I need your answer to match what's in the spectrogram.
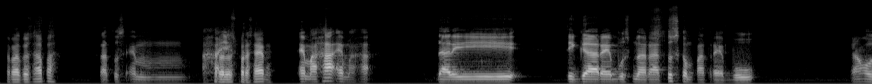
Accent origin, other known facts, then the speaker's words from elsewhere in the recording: Indonesia; Kita sih sebagai orang Indo yang diajarin untuk sayang barang kan nggak mungkin lu beli HP nggak dikasih anti gores lah.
